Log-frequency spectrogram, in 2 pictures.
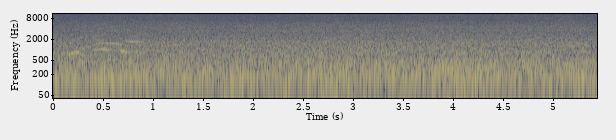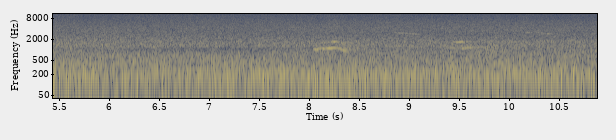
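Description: A fast mountain river rushes loudly and steadily over rocks nearby.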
